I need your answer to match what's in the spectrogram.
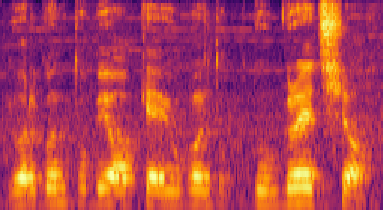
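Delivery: put-on strong man soothing the tiger in a foreign accent; accented strongman crooning to his animals. Strong man comforting the tiger before the show, soothing accented voice. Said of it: "he'll go by the tiger and go".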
